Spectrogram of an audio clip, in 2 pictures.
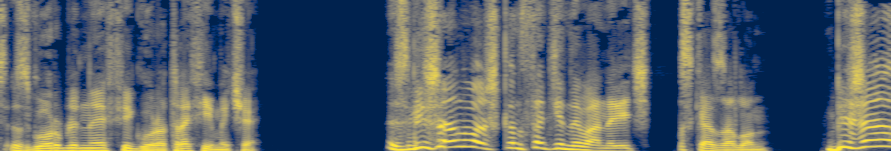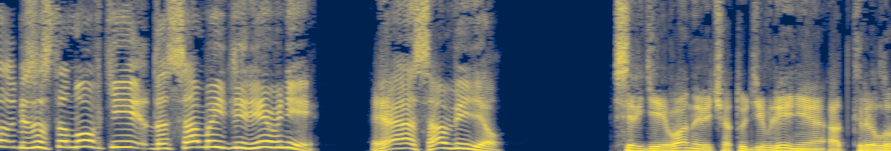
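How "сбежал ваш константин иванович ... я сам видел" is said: put-on high old man's voice reporting; old watchman. A narrator's reading. Old watchman reporting the doctor's flight. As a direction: tell it like a gossiping old man.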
